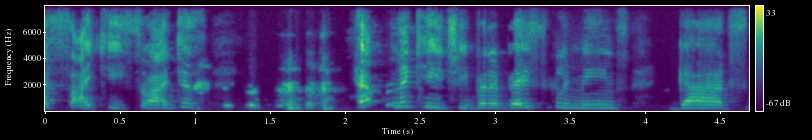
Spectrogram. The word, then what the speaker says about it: Nkechi: in college I find out it really is inkechi uh in like in puma and the E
